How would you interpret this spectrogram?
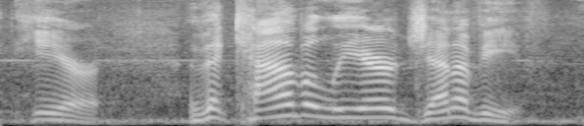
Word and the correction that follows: Genève: Or is it Genève? Not Genevieve, it's Genève. I pronounced it wrong.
